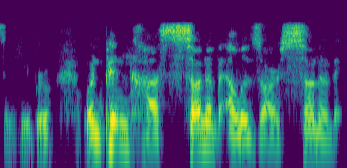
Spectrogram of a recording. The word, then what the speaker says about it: Pinchas: of the tent of meeting when piñas it's pronounced pain cos in Hebrew when Pinkus son of Eleazar son of Aaron the priest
